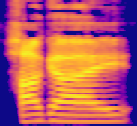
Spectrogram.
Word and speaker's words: Haggai: So Haggy Waggy, also known as Haggai or Haggai.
